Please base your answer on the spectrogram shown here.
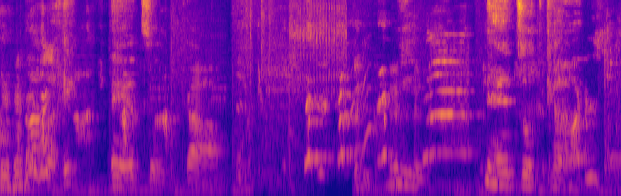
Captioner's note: group laughs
